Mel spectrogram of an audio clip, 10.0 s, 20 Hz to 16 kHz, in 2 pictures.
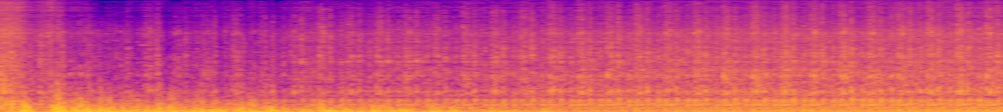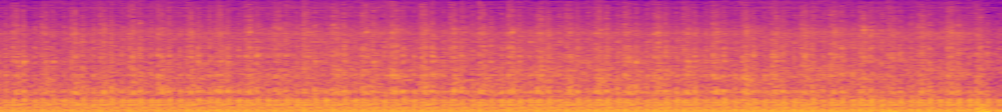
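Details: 1966 Lincoln Continental unregistered about 9 years, just started and still cold: loud, rough V8 idle with fast, uneven puffing tick over the rumble from an exhaust leak up front.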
